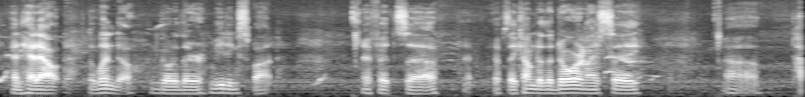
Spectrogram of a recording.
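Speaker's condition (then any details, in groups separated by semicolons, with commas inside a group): No condition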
